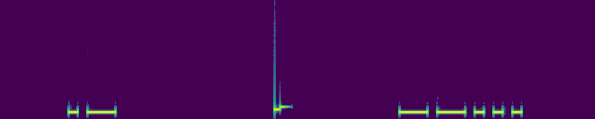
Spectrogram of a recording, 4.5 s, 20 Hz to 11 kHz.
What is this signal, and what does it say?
Morse code, heard as a keyed tone, about 17 wpm, 700 Hz. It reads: A 7
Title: Single Letter-Number 17wpm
